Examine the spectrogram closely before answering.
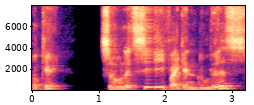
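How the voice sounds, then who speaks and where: At a very slow pace, a man speaks in a fairly high pitch with very wide pitch swings. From Italy. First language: Italian. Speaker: professor. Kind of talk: graduation speech. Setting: video call.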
